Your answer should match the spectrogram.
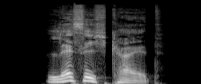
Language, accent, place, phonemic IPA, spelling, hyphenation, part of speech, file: German, Germany, Berlin, /ˈlɛsɪçkaɪ̯t/, Lässigkeit, Läs‧sig‧keit, noun, De-Lässigkeit.ogg
- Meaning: nonchalance, casualness, laxity, easygoingness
